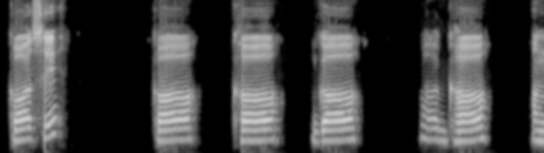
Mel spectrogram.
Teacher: क का उच्चारण आपका कंठ होता है।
